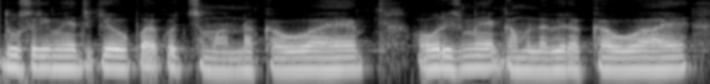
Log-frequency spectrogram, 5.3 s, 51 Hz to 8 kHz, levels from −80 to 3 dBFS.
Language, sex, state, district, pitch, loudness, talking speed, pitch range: Hindi, male, Uttar Pradesh, Shamli, 130 Hz, -17 LUFS, 190 wpm, 125-140 Hz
